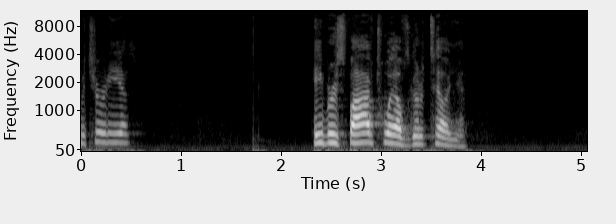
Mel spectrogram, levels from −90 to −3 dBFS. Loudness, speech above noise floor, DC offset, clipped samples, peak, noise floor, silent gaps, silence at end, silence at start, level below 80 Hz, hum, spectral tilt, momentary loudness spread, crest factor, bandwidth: -28 LUFS; 48 dB; under 0.1%; under 0.1%; -10 dBFS; -76 dBFS; none; 1.25 s; 0 s; -66 dBFS; 60 Hz at -65 dBFS; -7 dB/octave; 15 LU; 22 dB; 11 kHz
